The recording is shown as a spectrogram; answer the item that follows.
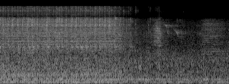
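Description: Industrial lockstitch sewing machine running at speed as it stitches a cord into a folded bias-cut strip to make piping, then stopping a little over a second in.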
